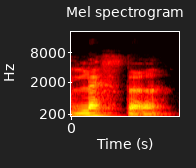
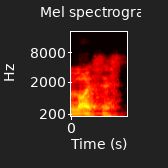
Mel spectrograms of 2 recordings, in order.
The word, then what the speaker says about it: Leicester: Well, I mean, there's like places like Leicester and Gloucester and things like that, which I've spelt.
